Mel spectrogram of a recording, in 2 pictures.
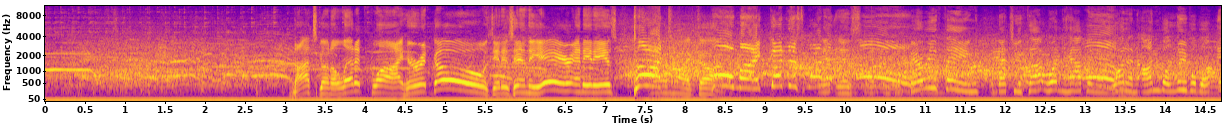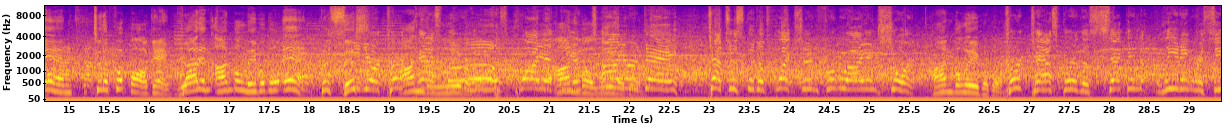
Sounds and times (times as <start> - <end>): Speech: 3.1 - 29.4.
